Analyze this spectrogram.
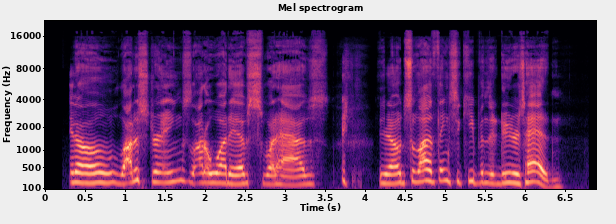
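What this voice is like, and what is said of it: Imitates another person's voice. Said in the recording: “That is a pretty good impression.”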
